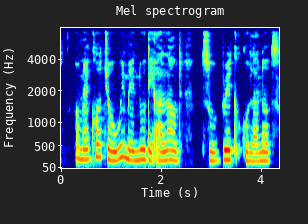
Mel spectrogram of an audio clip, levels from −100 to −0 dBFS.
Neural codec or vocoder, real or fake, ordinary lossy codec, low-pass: codec, 16 kHz, 8 kbps, FreqCodec, larger model; fake; none; 7.2 kHz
